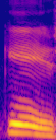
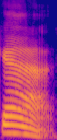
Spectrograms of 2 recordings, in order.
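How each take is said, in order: First: The vowel is a closer 'e' sound. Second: The vowel is an open 'ae' sound. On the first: The speaker calls it right. "এভাবেই থাকবে" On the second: The speaker calls it wrong. "এরকম উচ্চারণ করা যাবে না"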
